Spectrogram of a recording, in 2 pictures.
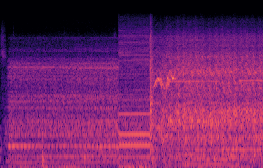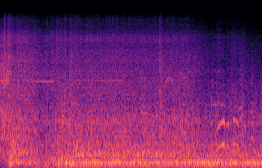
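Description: The speedboat's high-performance inboard engines starting up: a sudden burst of noise about three seconds in, then from about five and a half seconds a loud, steady low rumble as they run.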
